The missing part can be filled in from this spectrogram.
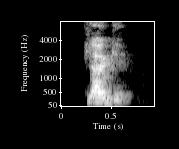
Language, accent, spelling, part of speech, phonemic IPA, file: French, Canada, plug, noun, /plœɡ/, LL-Q150 (fra)-plug.wav
- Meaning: butt-plug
